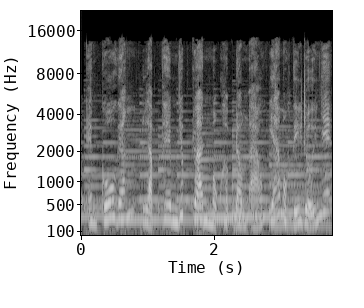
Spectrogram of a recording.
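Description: A woman's voice: fairly high pitch, sing-song, a little fast, loud music behind the voice. A woman voicing a scheming, persuasive young adult son in a cartoon. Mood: low, conspiratorial. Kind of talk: cartoon dubbing.

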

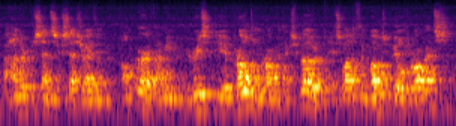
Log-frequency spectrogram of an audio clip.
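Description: A man speaking on a conference panel, halting with frequent restarts. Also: medium pitch, steady tone, a little mellow, a little hiss or hum. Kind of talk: panel discussion. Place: hotel conference room, panel table. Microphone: table mic, recorded from far off. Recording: echoey hall recorded from far off.

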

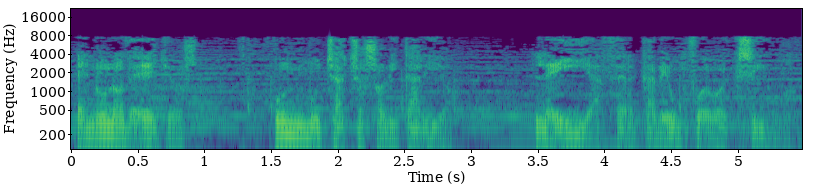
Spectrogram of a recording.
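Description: A man's voice: a bass voice, moderate pace. A man narrating a scripted story in a dramatic storytelling style. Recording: muffled radio broadcast with prominent music.

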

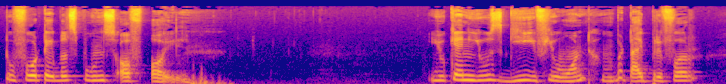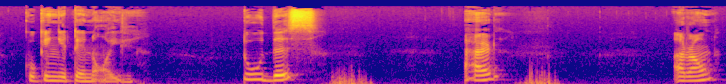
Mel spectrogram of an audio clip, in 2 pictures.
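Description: A woman's voice: medium pitch, a little mellow. A woman from India, narrating a recipe step by step as a cooking channel host over her footage. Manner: slow, step-by-step instructing.

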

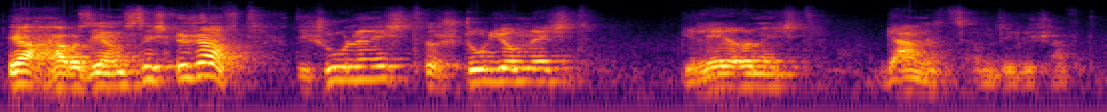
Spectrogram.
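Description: An actor playing an insistent, accusing police inspector in a German crime audio play, questioning with deliberate emphasis. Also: male voice, mid-range voice, huge pitch swings. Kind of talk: German radio crime drama acting.

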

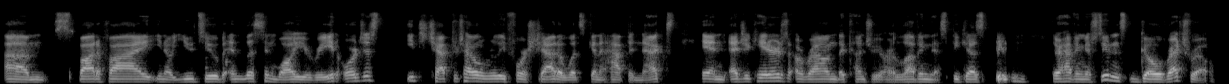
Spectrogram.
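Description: Energetic man author pitching his book. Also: normal speed. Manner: energetic, promotional. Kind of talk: webinar conversation. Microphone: video call.

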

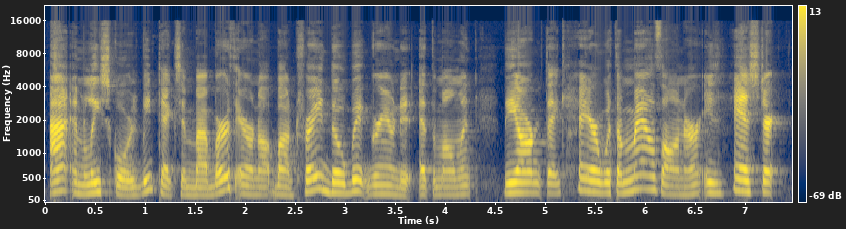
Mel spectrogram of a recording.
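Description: Storybook Texan airman, performed by a woman: folksy, courteous, quick to argue, lifted animated delivery. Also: medium pitch, voice pushed up, close to an everyday voice. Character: plain-spoken, polite, argumentative Texan man, an aeronaut.

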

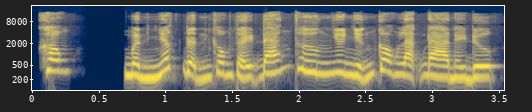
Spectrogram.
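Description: Earnest, high-voiced young girl. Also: animated, moderate pace, no room sound, clean studio sound. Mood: determined. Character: timid, earnest young girl dreaming of art school. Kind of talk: animated cartoon dubbing.

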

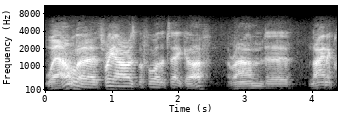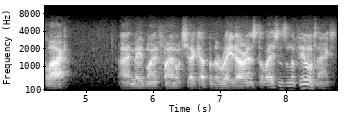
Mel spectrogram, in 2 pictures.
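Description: Man playing deep-voiced, guarded scientist. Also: natural voice. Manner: curt, measured, defensive. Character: guarded, blunt male rocket scientist. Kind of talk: 1950s film acting. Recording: dull, muffled 1950s film soundtrack.

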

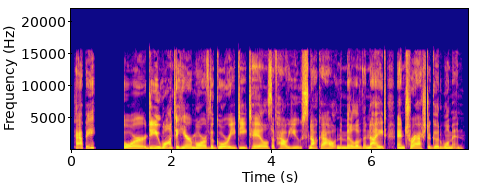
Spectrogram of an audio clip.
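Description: A woman's voice: medium pitch, expressive, a little slow, hardly any pauses, a bit bright, clear, resonant tone, dry recording, voice pushed up. A woman reads an angry young man who swears in every breath, protecting his hurt cousin. His lines come out hard and biting. The sound is dry and close. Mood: furious.

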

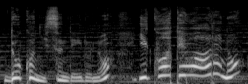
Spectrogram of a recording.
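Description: Radio drama: actress as spoiled rich young wife, impulsive and coy, high, very animated delivery. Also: female voice, quick pace, faint music behind. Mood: eager, solicitous. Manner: coy, affected, theatrical. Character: impulsive, vain upper-class young wife, coaxing her husband.

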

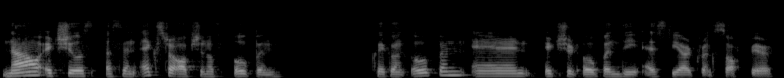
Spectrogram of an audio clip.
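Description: Man giving plain step-by-step software instructions. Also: mid-range voice, lively intonation, a little slow, dull audio. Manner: plain step-by-step instructions, friendly and matter-of-fact. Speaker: tech tutorial host. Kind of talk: screen-recorded software tutorial.

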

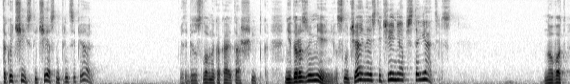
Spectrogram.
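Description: Stern, husky-voiced Soviet school principal. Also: male voice, medium pitch. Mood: troubled narration. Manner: emphatic, commanding, articulate. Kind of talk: mid-century Soviet radio play acting.

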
